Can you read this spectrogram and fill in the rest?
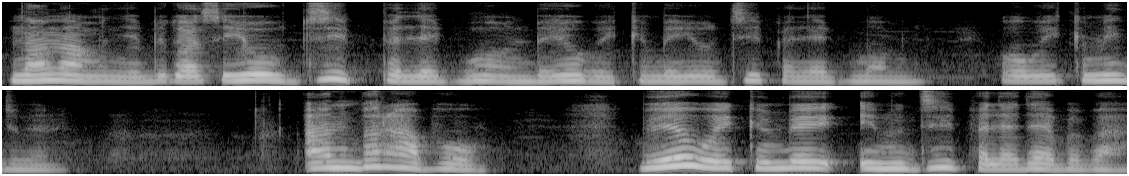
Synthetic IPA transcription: na˦na˨mu˨n˨je˨bi˨kɔ˦si˨jo˦˨di˦pe˨le˨bmo˦m˨n˨be˨jo˦˨we˨ki˦˨m˦be˨jo˨d͡ʒi˦pe˨le˨bu˦mo˦m˨n˨ | o˨we˨ki˦mi˦du˨we˨ɾ | a˨ni˨ba˦ɾa˨bo˨ | be˨jo˦we˨ke˨m˦be˦i˨mu˨di˦pe˨le˨de˦˨ba˨ba˨

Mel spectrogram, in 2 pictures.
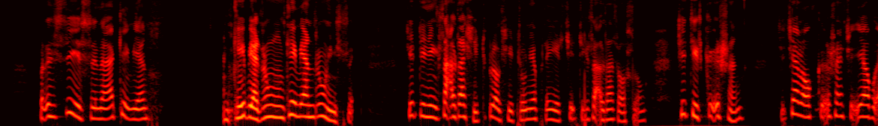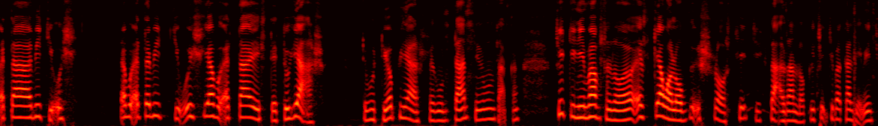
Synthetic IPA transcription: pɾe˧si˦˧se˧na˨˦ki˦bja˧ŋ | ŋki˦bja˧d̪ɾu˦ki˦bja˦nɾu˦ni˨se˨ | t͡ʃi˦t̪i˧ni˧ksa̰˧ld̪a˦ʃi˨˧t̪klo˧kʃi˧t̪ɾu˧nja˦fɾe˧i˧ɾt͡ʃi˦t̪i˧ksa̰˧ld̪a˦d̪o˨ʂlo̰˨ŋt͡ʃi˦t̪i˧ɾkɨ˦ʂa˧ŋ | t͡ʃi˧t͡ʃa˦lo˧kɨ̰˧˦ʂa˦nt͡ʃḭ˧ja˦bwḛ˧t̪a˦bi˦t̪jṵ˨˦ʃ | ja˦bwḛ˨˧t̪a˦bi˦t̪ju˨ʃja˦bwḛ˨t̪a˦e˨st̪e˨t̪u˧ja˧ʂ | t̪e˧˨ɡu˧t̪jo˦pja˧ʂt̪e˧ɡu˧nt̪a˧nt̪ni˧ɾu˦nsa̰˨ka˧ŋt͡ʃi˦t̪i˧ni˧ba˦bse˧˨lo˨e˦skja˦wa˧lo˨bɡɨ˧ʂɾo˨st͡ʃi˦t̪i˧ksa̰˦˧ld̪a˦˧nlo˨ki˧˦t͡ʃi˦t̪i˧ba˦ka˧lḛ˨be˧nt͡ʃ

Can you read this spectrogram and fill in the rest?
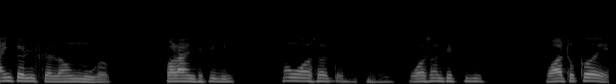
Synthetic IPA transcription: a˦ŋkʲo˦li˦ke˨lo˨˦m˦mu˨ɡa˨ | po˦ɾa˦nt̬i˦pi˦ɗi˦ | ma˦wo˦s̬o˦ | wo˦s̬o˦n˦ti˦pi˦di˦ | wa˦tu˦ko˦je˨

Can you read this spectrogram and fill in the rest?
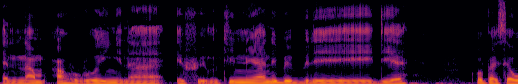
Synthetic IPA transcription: nã˦ma˦ɦʊ˨ɾʊ˨˦ɔ˦ɲĩ˨nãː˦e˦fḛ˨m˨tʰi˦nʊ̃˨a˨nɪ̃˦be˨bɾe˨dɪ˨ɛ˦ | ɔ˦pʰɛ˨sɛ˦

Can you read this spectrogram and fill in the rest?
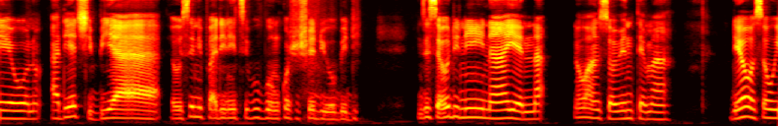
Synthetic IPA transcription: ɛ˨wɔ˦nʊ̃˨a˨dɪ˦ɛ˦t͡ɕʰi˨bi˦aː˦˨ɛ˨wo˨sɛ˦nĩ˨pʰa˨dɪ˦nɪ̃˦tʰi˦bu˦bɔ˨ŋ̩˦kɔ˦ɕᶣɪ˨ɕᶣɛ˦dɪ˨ɛ˨ɔ˨bɛ˨di˦ | n̩˦t͡sɪ˦sɛ˨wo˦di˨nɪ̃˦jĩ˦nãː˨˦jɛ˨n̩˨nã˦ | nã˦wɔ˦a˨n̩˦sɔ˨ɪ̃˦n̩˦tʰɛ˨mãː˦ | dɪ˨ɛ˦wɔ˨sɛ˦wʊ˦

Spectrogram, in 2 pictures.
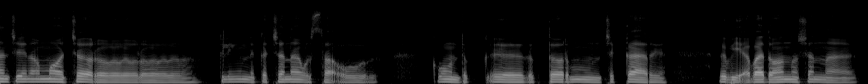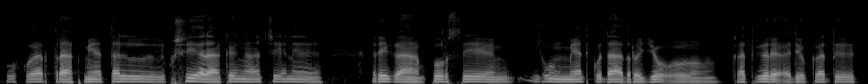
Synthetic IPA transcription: nt͡ʃi˦no˦mo˦d̪̚t͡ʃo˦ɾo˨ɾo˨kli˦ŋne˨ka˧t͡ʃa˦na˦wsa̰˨w | ɡ̥u˦nd̪d̪o˨kt̪o˦ɾmu˦nt͡ʃe˦ka˦˧ɾ | ɡa˦bjḛ˨ba˦d̪o˧n˧ʂa˦na˨ɡu˦xwe˦ɾt̪ɾa˨kmje˦t̪ːa˦lkʷʃi˦ɾa˨ke˦ŋa˧t͡ʃi˦ne˧ | ɾi˦ɡa˨pu˦ɾsi˦ɡu˦nme˦t̪ku˧d̪a˦d̪ɾo˨ju˦ka˦d̪ɡi˦ɾe˨d̪ju˧ka˦d̪

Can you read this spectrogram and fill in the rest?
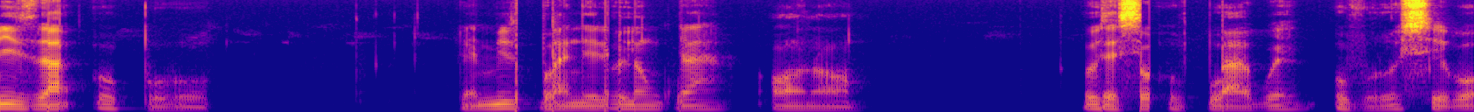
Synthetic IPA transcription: i˦za˦o˦k͡po˨ho˨ | ɾe˨˦mi˦k͡po˨a̰˨ni˨ɾe˦o˦je˦ŋ̩˦kʷe˦a˦o˨nɔ˨ | o˦e˨se˦ʔo˨k͡po˨a˨ɡʷe˦o˦vo˨ɾo˦se˦βo˦

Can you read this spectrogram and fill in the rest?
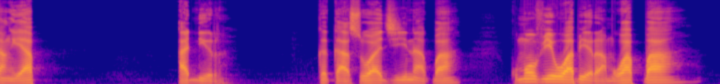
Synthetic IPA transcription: a˨ŋja˦p̚ | a˧ɗi˨ɾ | kɐ˧ka˨su˧a˧d͡ʒi˦na˨k͡pa˦ | ku˦mo˦vi˦wa˦p̬i˦ɾa̰˨m˨wa˦p̚k͡pa˦

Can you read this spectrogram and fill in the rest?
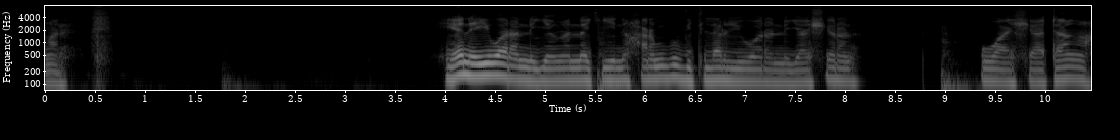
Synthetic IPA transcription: a˨n | ja˦na˨ji˦wa˦ɾa˨nːi˨ɡe˨ŋa˨nːa˨ki˦ni˦ha˦ɾm˦bu˦vi˨tla˦ɾd͡ʒi˨wa˨ɾa˨nːi˨ɡʲa˨ʃi˦ɾa˦n˨ | wa˨ʃa˨ta˦ŋa˨

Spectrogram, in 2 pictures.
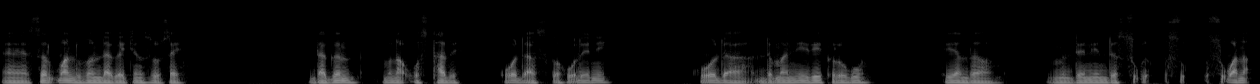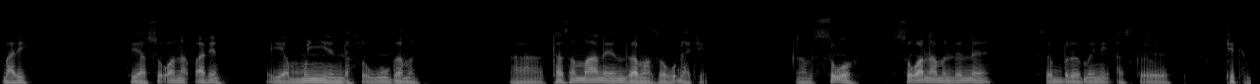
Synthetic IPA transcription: sə˦nɓʷa˦ndə˨və˦nda˨ɡa˨t͡ʃi˦n˦s̬o˨sa˦i˦ | nda˨ɡə˦n | mə˦na̰˨ʔu˦stʰa˦di˨ | ko̰˦da̰˨sə̥˨ka˨ɦṵ˦ɗa˦ni˦ | kʰo̰˦da˨də˨ma˦ni˦ɾi˦kə˨ɾə˦ɡu˦ | hi˦ja˨nza˨ | mə˨ndə˦ni˦n˦də˦ssṵ˦ɓa˦na˨ɓa˦ɾi˦ | hə˦ja˨sṵ˦a̰˦na̰˦ɓa˦ɾi˦n | hḭ˦ja˨mu˦ɲ˦i˨n˦da˨so̰˦ɡu˦ɡa˨mə˦n | a˨ta˦sə˦ma˦nə˨ji˦nza˨ma˨s̬ə˦hu˦ɗa˨t͡ʃḭ˨ | ŋa˨m˨sṵ˦wo˨ | su˦wa˦na˦mə˨ndə˦nə˦ | sə˦bə˨ɾə˨ma˦ni˦ʔa˨skə̰˦ | pi˦ki˨n

